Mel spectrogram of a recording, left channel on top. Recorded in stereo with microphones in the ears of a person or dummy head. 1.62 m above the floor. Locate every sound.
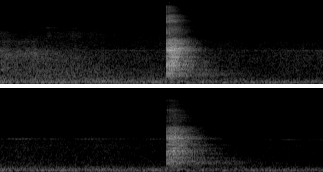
1.7 s a clap: 50° left (ahead or behind), 0.9 m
